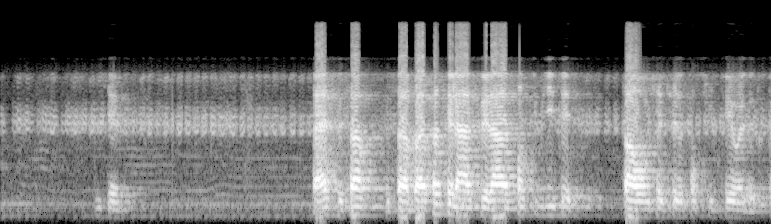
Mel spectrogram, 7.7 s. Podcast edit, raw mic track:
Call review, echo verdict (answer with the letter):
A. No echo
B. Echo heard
A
